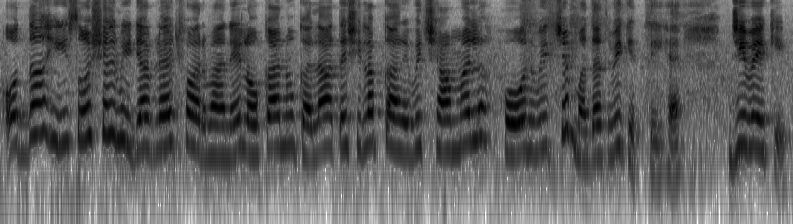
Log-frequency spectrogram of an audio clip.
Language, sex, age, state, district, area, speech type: Punjabi, female, 18-30, Punjab, Fazilka, rural, spontaneous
